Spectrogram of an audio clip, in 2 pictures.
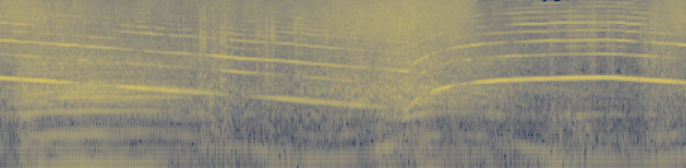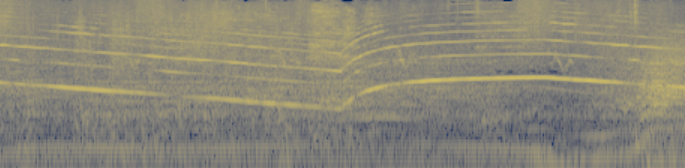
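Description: A car engine hums and revs as it drives over rough ground.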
